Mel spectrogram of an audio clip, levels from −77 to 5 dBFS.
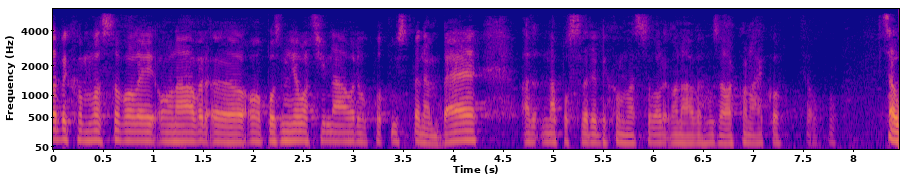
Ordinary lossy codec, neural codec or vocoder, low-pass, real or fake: MP3, 32 kbps; codec, 16 kHz, 1.1 kbps, Voila-Tokenizer; 5.4 kHz; fake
